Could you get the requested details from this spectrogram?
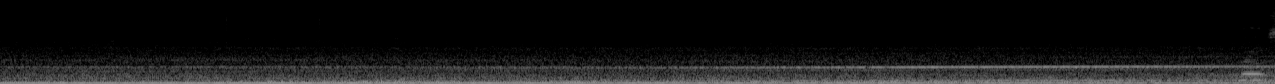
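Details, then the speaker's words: Car driving on road, heading to workshop for timing belt, oil and filter change: steady mid-pitched whine over road rumble, rising slightly with speed; owner suspects gearbox more likely than a CV joint. "słychać, albo przegub któryś wyje, ale prędzej skrzynię."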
